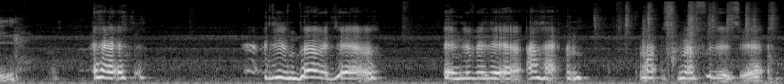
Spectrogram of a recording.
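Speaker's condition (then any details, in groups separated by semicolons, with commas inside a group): Spinal muscular atrophy type 2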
